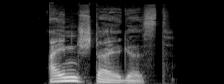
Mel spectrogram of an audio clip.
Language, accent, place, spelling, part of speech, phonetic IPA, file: German, Germany, Berlin, einsteigest, verb, [ˈaɪ̯nˌʃtaɪ̯ɡəst], De-einsteigest.ogg
- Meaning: second-person singular dependent subjunctive I of einsteigen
